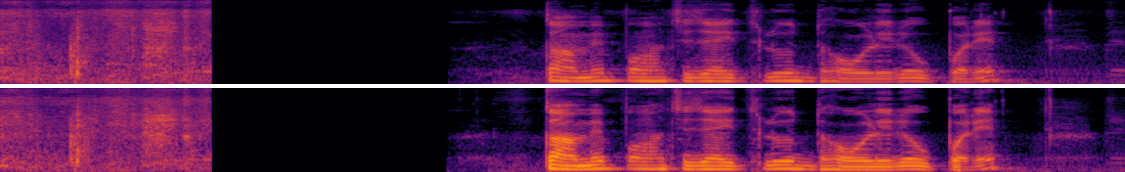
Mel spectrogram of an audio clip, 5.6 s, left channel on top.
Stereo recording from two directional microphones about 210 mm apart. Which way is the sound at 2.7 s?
40° right (ahead or behind).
